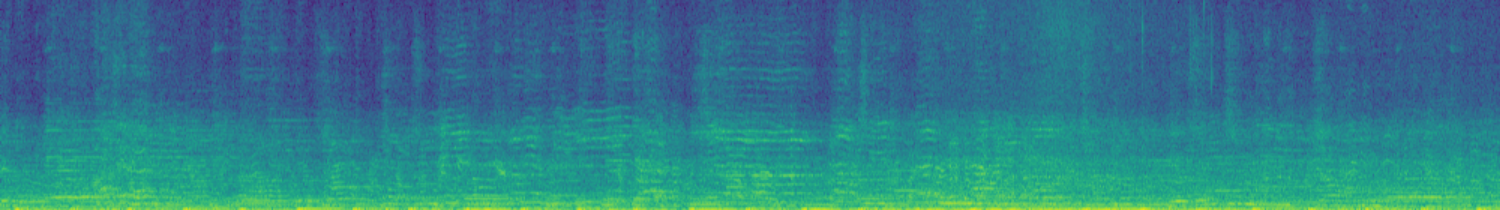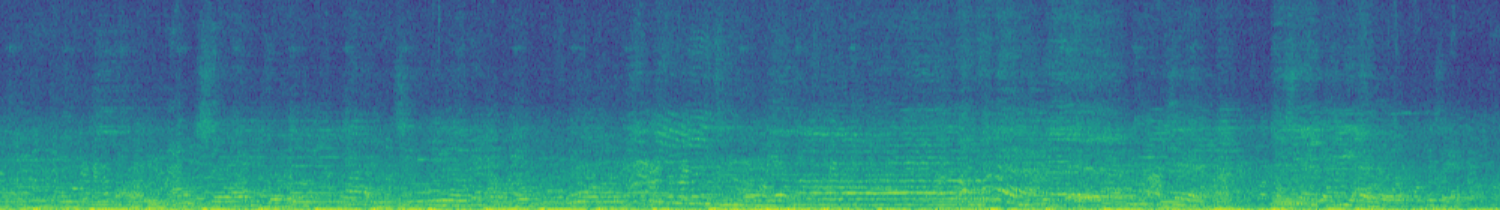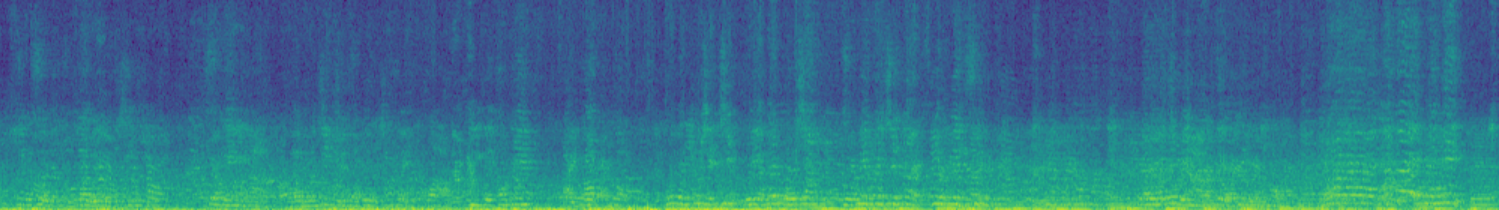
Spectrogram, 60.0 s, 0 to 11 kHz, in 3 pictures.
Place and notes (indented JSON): {
  "title": "東河村, Donghe Township - Wedding Banquet",
  "date": "2014-09-06 13:31:00",
  "description": "Wedding Banquet, The weather is very hot",
  "latitude": "22.97",
  "longitude": "121.31",
  "altitude": "28",
  "timezone": "Asia/Taipei"
}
